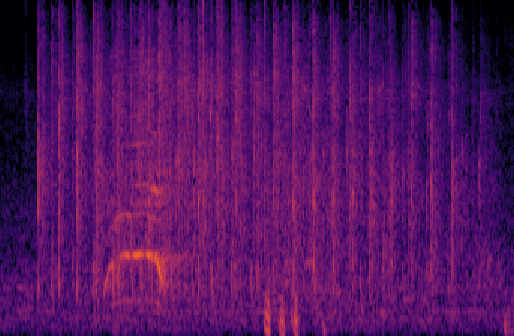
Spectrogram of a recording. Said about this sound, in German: Den Applaus war schön.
